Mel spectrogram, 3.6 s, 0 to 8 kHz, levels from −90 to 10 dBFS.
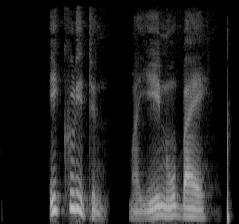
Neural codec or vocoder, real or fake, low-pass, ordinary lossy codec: none; real; 7.2 kHz; Opus, 64 kbps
